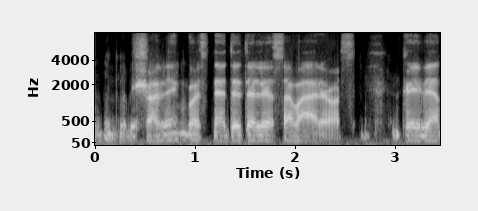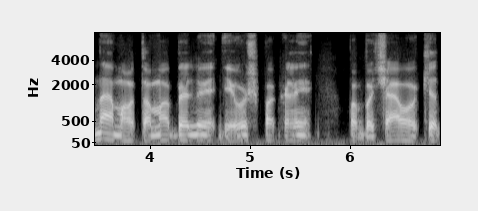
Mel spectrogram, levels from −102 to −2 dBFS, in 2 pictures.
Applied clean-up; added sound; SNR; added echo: neural diffusion model UNIVERSE++.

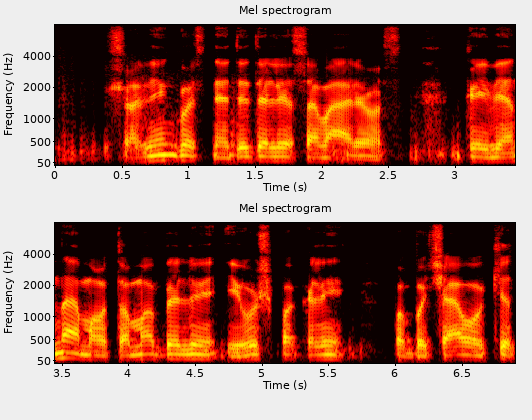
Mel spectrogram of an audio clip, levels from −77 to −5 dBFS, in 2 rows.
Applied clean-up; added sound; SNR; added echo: neural mask model RNNoise.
